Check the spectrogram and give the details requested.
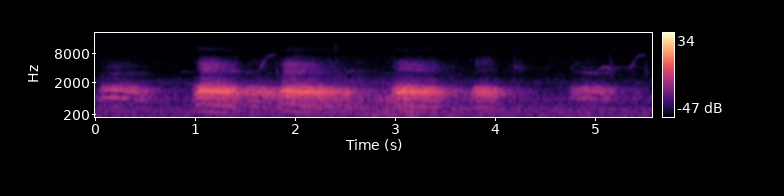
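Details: A large-billed crow making a commotion atop a utility pole in a residential area on 1 July 2023 gives loud, harsh, nasal caws, four or five in a row at about one per second, with fainter distant calls behind.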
